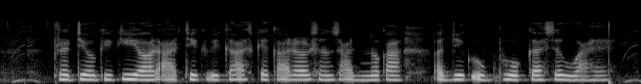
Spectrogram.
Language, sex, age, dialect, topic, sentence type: Hindi, female, 31-35, Hindustani Malvi Khadi Boli, agriculture, question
